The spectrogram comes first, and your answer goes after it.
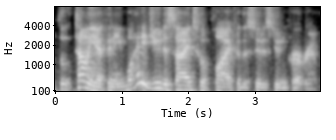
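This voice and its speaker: A man's voice: mid-range voice, sing-song, brisk, pushed and bright. A man interviewing a student in a chummy, complimentary way. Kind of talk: friendly interview.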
